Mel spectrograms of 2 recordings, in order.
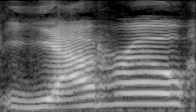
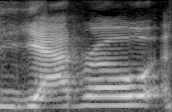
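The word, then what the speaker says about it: Lladró: I'm pretty sure that the manufacturer of this is pronounced Yadro, but feel free to correct me in the comments if I'm wrong about that.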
